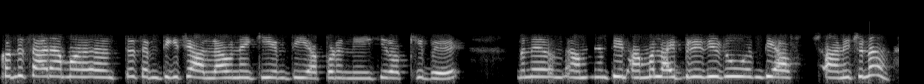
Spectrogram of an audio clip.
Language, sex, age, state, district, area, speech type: Odia, female, 30-45, Odisha, Puri, urban, conversation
